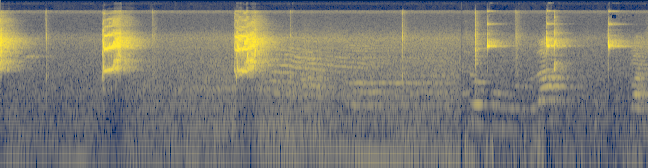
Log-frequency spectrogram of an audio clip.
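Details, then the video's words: Lovebird lure recording meant to spur ngekek from other lovebirds: two loud, harsh high squawks, then quieter thin whistled notes and short chips over a hissing, rumbling background. "PANCINGAN SUARA BURUNG LOVEBIRD UNTUK MERANGSANG LB APAPUN CEPAT NGEKEK"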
